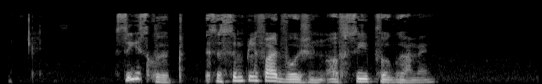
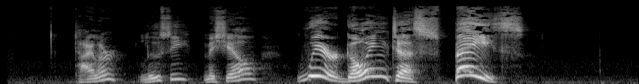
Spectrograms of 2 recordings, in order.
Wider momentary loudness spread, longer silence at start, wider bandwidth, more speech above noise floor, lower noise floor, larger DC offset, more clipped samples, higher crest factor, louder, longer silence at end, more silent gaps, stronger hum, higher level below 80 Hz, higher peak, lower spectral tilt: first, 19 LU vs 15 LU; first, 1.15 s vs 0.75 s; second, 11.5 kHz vs 16.5 kHz; first, 44 dB vs 38 dB; first, -65 dBFS vs -54 dBFS; neither; neither; about the same, 22 dB vs 18 dB; second, -22 LUFS vs -15 LUFS; about the same, 1.1 s vs 1.15 s; neither; neither; about the same, -56 dBFS vs -56 dBFS; about the same, -2 dBFS vs 0 dBFS; first, -5 dB/octave vs -3 dB/octave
